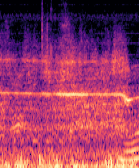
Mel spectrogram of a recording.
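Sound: model jet turbine engine surging

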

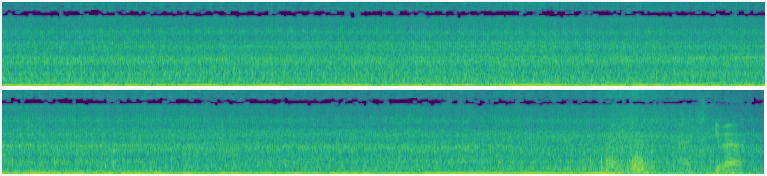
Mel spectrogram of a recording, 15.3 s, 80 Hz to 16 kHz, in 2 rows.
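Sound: Hemi 245 engine idling on the dyno

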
